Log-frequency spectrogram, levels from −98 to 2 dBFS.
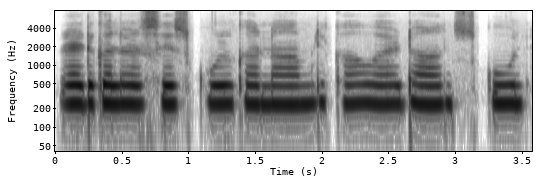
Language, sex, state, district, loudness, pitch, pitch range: Hindi, female, Madhya Pradesh, Bhopal, -15 LUFS, 240 Hz, 235-240 Hz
